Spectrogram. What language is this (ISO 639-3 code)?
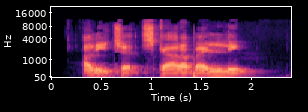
ita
